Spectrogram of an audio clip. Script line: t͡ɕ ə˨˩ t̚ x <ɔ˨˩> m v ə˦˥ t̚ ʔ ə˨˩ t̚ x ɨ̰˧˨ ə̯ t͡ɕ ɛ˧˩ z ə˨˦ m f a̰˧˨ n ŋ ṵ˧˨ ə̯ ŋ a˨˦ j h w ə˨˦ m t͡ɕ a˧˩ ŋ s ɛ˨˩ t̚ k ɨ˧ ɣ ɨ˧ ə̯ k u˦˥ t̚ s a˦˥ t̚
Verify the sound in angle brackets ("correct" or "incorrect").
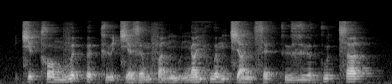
correct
